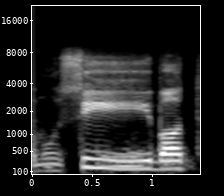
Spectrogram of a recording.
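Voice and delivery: মুসিবত very slow, lips rounded on the স; slow careful মুসিবত, rounded স; round-mouthed musibat. Shown as a demonstration. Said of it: "মুখটা গোল লাগবে".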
